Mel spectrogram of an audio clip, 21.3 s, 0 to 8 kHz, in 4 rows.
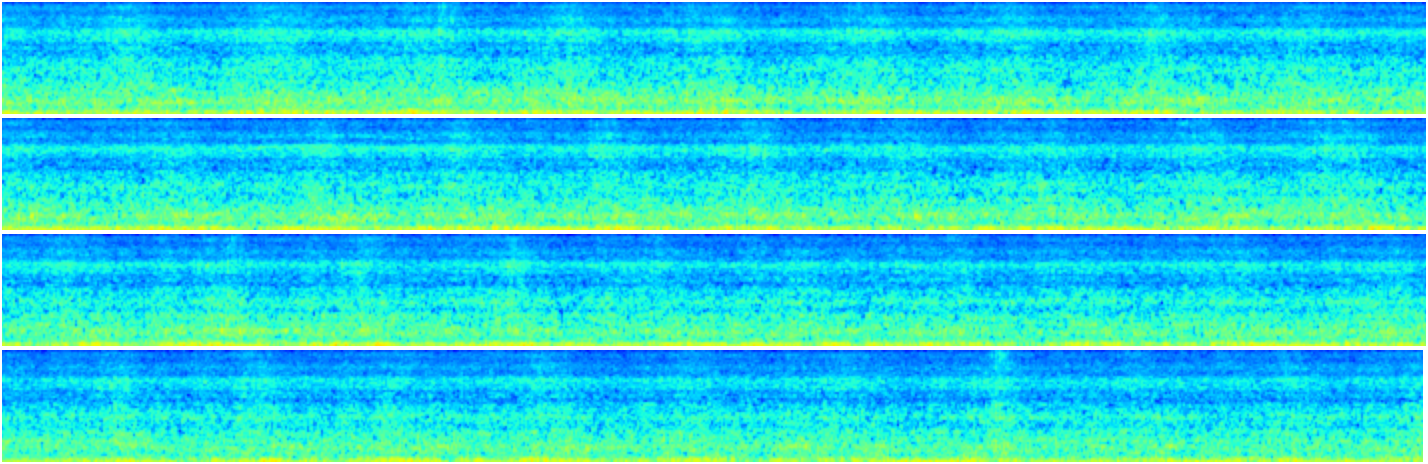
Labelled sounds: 6.2	7.0	killer whale, southern resident, K pod, call S16, 3.1 to 5.1 kHz

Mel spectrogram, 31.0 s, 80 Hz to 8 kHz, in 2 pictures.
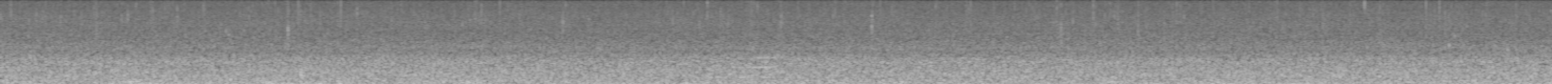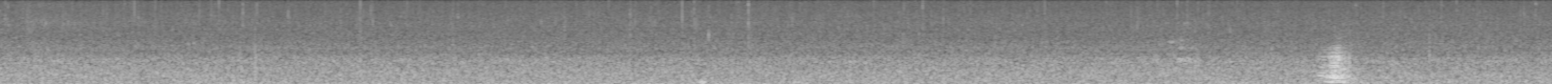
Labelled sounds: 28.7	29.0	croaking sound likely from a nearby submerged object, 0.91 to 1.1 kHz

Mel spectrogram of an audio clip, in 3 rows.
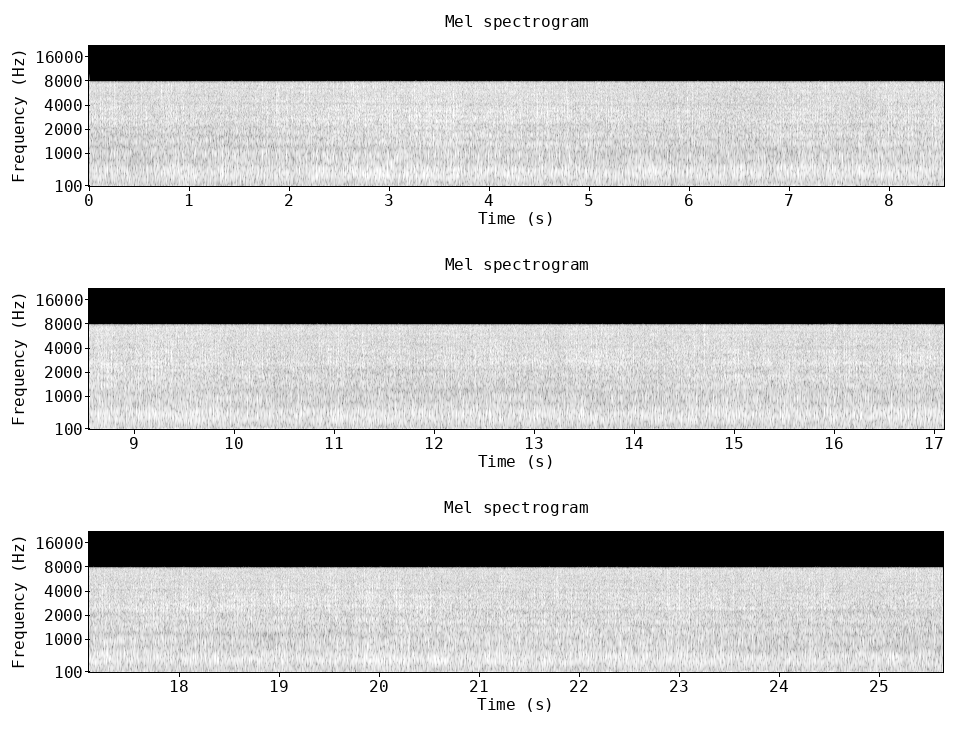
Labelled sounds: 17.3	17.6	vessel noise, 0.86 to 1.1 kHz

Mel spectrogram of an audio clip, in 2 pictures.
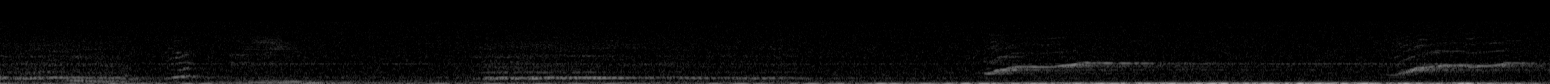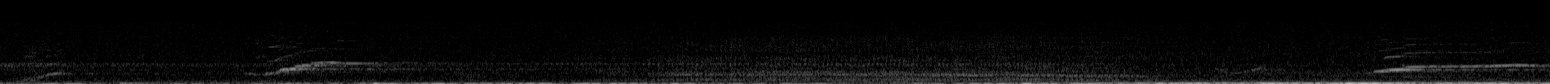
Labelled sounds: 1.7	1.9	humpback whale, 1.1 to 1.6 kHz
10.0	11.2	humpback whale, 0.80 to 1.5 kHz
14.1	15.4	humpback whale, 0.80 to 1.9 kHz
18.2	19.2	humpback whale, 0.80 to 2.4 kHz
29.5	30.9	humpback whale, 0.80 to 2.8 kHz

